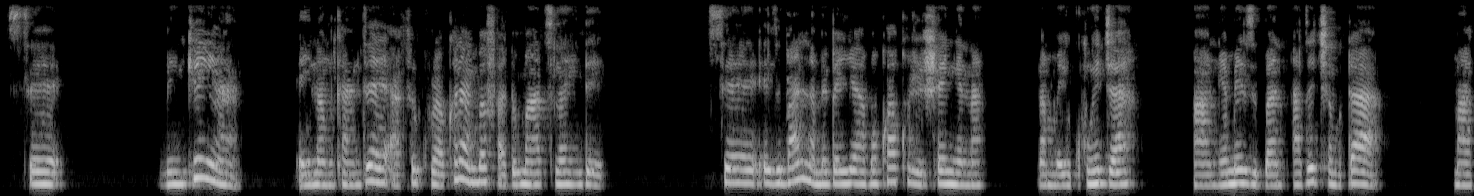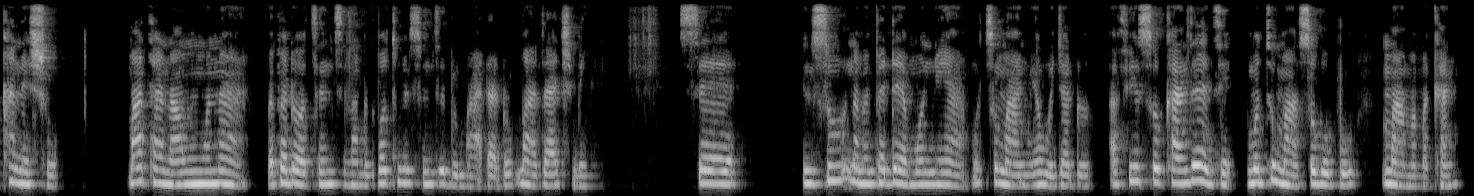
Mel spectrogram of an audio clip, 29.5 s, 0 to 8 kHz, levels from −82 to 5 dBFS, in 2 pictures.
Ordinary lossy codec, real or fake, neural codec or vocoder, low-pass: none; real; none; 7.2 kHz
